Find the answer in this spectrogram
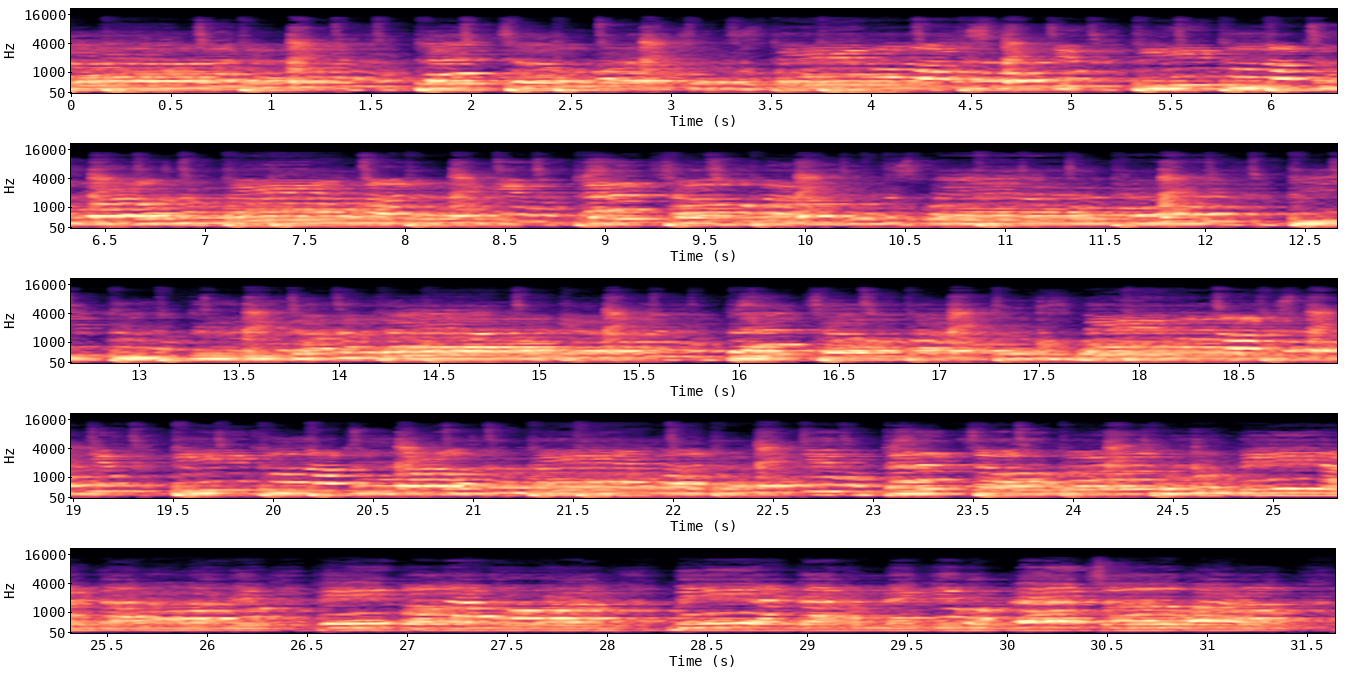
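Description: A cappella vocal group singing in harmony through microphones and a stage sound system, over a regular percussive beat. About five seconds before the end a low bass note comes in and is held.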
